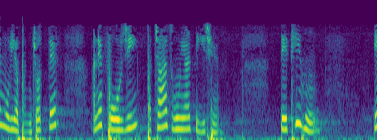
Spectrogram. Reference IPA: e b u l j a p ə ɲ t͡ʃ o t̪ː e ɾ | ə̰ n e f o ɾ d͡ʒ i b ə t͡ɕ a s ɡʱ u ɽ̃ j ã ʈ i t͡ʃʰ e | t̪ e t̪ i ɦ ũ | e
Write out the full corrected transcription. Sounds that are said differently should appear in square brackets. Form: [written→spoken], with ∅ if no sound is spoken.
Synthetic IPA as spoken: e [b→m] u l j [a→ə] p ə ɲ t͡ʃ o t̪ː e ɾ | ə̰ n e f o ɾ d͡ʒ i [b→p] ə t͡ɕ a s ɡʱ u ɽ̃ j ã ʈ i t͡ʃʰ e | t̪ e [t̪→t̪ʰ] i ɦ ũ | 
